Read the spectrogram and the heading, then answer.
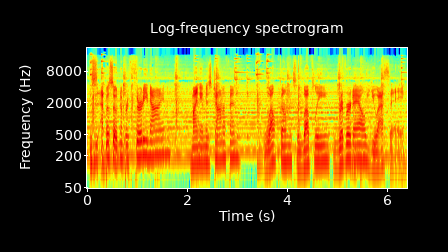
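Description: A man's voice: fairly high pitch, a little fast, over music. Chuckling podcast host, man. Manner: relaxed, chuckling with fillers. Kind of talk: casual podcast intro.

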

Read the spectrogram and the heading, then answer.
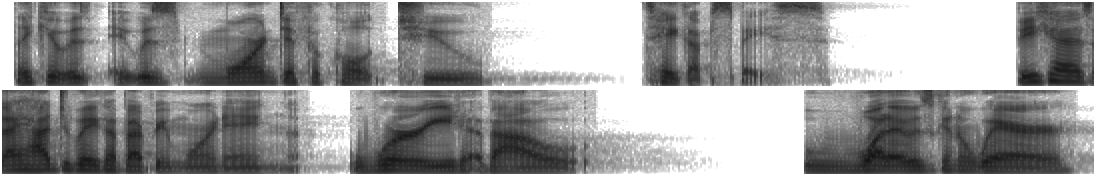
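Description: A man speaking earnestly and conversationally in a personal reflective talk, his voice fairly high for a man, often asking rhetorical questions. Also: fairly bright tone, clear, resonant tone, no room sound, studio quality, long reverb tail. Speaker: vlogger.

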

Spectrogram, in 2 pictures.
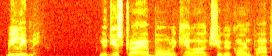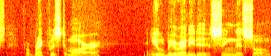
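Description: Hearty cowboy pitchman, American, creaky, swooping delivery, folksy, bright, old radio ad. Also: exaggerated voice. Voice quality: gravelly. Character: folksy, exuberant cowboy pal pitching breakfast to children. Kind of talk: 1950s radio advertisement.

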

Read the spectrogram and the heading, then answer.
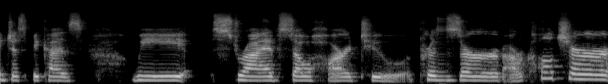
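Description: A woman's voice: mid-range voice, fairly bright tone. A young woman hosting a podcast, speaking in a thoughtful, reflective way with fillers. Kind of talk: casual conversation.

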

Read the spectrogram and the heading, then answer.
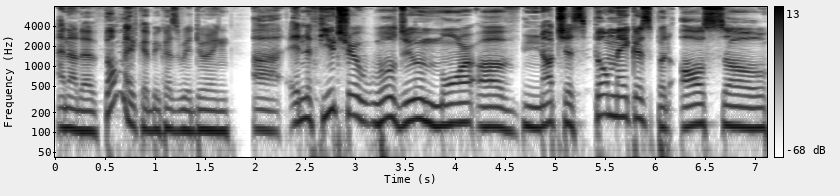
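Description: Male podcast host, joking, rambling, mid-pitched, dry close sound. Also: animated, unhurried, few pauses, darkish tone, dry recording. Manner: jokey, rambling, laughs often. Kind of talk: casual podcast chat.

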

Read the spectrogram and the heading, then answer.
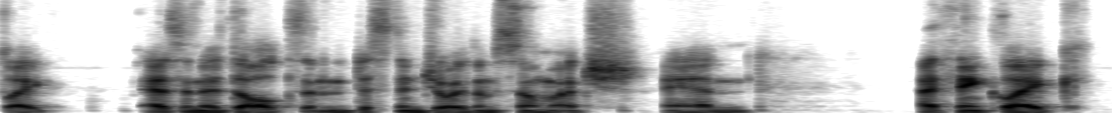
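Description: A man from Ontario, a children's musician, answering interview questions in a relaxed, hesitant way with many fillers and restarts. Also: deep voice, takes it slowly, gravelly. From Ontario, Canada. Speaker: children's musician and outdoor educator.

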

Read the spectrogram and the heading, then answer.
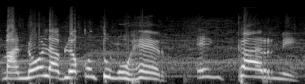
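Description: A woman's voice: sits high, slow pace, a bit bright, slight background noise. An actress playing a naive, lovesick young woman in a radio soap, with a plaintive, melodramatic delivery. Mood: hurt, hopeful. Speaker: radio drama actor. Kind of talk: radionovela acting.

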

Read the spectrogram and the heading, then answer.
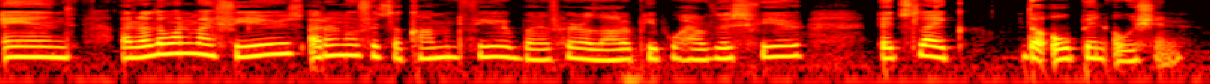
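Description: A woman's voice: on the high side, steady tone, moderate pace, warm tone. A young woman hosting a casual chat, describing her fears and a cartoon in a chatty, vivid way. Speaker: host. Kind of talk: casual talk.

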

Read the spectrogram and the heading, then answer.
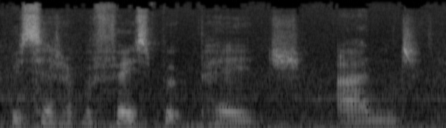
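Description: A woman's voice: low-pitched, fairly even intonation, normal speed, noisy background. A woman in informal conversation, explaining and recollecting in a rambling way. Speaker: artist being interviewed.

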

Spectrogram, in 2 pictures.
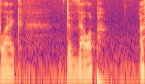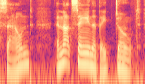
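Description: A man co-hosting a podcast in casual chat, rambling and self-deprecating with halting restarts. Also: lowish voice. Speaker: podcast co-host.

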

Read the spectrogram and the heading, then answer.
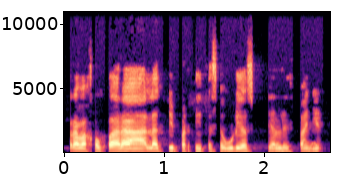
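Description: A Mexican woman in her late twenties chatting as an interview guest, animated and quick to laugh. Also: sits low. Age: late 20s. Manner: animated, laughing, quoting herself in lively bursts. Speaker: interview guest, content creator. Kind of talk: casual conversation. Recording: dull audio with long reverb.

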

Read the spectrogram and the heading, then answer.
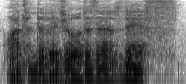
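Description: Man doing a hushed, withered ancient elf matriarch. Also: on the low side, little pitch movement, slow, creaky, exaggerated voice, poor audio. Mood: imperious.

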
